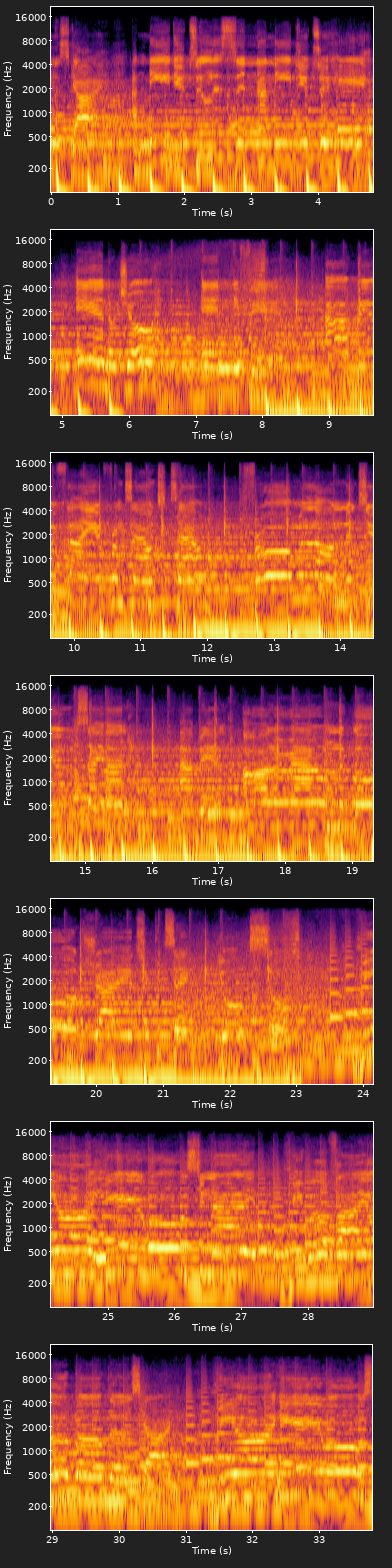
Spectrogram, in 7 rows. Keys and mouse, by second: 2.4-2.7 shift+drag, 2.7 shift+middle click, 3.7 click, 4.8 click, 6.1 ctrl+click, 10.4 shift+middle drag, 10.8-11.3 middle drag, 11.9 shift+drag, 12.1 shift+middle click, 14.4 ctrl+p, 15.7 click, 17.1-17.9 drag, 19.2 click, 23.5-26.2 drag, 25.2 BackSpace, 27.7 space, 29.8 space, 32.4-33.8 drag.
